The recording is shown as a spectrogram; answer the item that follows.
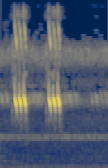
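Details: Two quick high chirps from a cricket at night, each three rapid pulses, followed by a pause with only a faint steady hum.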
